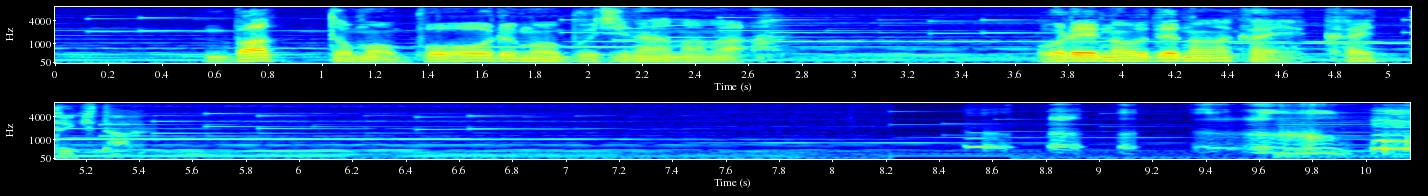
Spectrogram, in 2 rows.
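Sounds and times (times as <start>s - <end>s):
speech: 0.6s - 2.8s, 3.7s - 5.5s
adult man crying: 8.5s - 10.1s.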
